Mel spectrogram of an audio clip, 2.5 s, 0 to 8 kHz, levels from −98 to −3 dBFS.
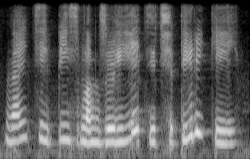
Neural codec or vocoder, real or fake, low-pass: codec, 16 kHz in and 24 kHz out, 0.6 kbps, FireRedTTS-2 codec; fake; 7.2 kHz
